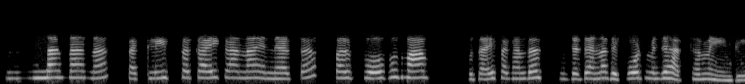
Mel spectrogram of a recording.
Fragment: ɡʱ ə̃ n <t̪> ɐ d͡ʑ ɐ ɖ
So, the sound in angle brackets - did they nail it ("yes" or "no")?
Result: no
